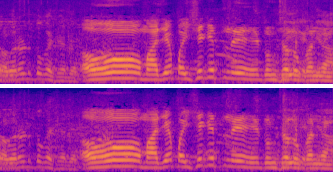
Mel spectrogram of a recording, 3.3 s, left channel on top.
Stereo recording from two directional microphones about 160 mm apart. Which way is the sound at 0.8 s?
20° left (ahead or behind).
